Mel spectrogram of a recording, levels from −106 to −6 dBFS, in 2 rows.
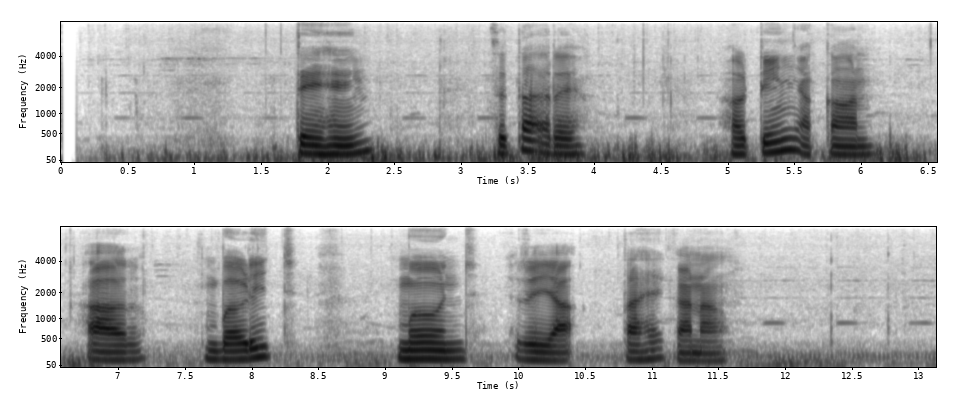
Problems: background sounds at intervals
